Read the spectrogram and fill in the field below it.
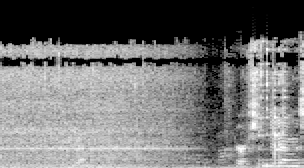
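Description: Liquid bubbles and simmers in a pot.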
